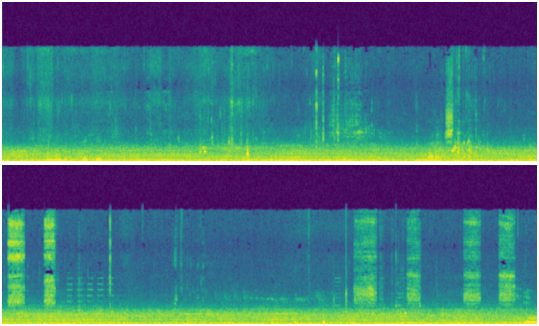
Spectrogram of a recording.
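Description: Hooked carp splashing at the water's surface as it is played in close to the bank, a few short splashes standing out, a pair about halfway through and more near the end, over a steady background noise.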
